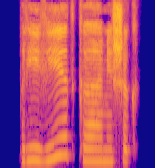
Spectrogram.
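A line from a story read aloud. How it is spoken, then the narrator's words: Gentle greeting. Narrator (Russian): поздоровалась я ласково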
